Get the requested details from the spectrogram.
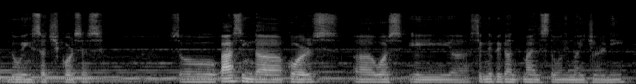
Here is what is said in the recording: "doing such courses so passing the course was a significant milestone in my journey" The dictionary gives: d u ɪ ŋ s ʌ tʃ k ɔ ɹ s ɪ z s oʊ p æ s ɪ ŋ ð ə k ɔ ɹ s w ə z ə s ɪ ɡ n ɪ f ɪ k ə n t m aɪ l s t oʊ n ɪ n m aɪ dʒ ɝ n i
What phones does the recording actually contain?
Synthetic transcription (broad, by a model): d u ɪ ŋ s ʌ tʃ k ɔ ɹ s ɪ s s oʊ p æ s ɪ ŋ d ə k ɔ ɹ s w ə s ə s ɪ ɡ n ɪ f ɪ k ə n t m aɪ l s t oʊ n ɪ n m aɪ dʒ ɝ n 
